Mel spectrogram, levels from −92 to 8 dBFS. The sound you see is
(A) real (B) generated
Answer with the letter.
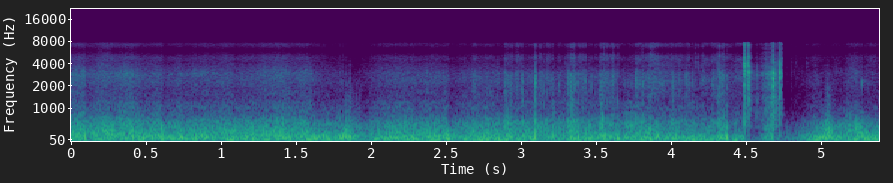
A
